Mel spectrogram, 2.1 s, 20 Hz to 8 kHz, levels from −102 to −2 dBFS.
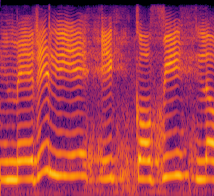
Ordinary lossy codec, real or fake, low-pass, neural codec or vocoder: none; fake; 7.2 kHz; codec, 16 kHz, 4.8 kbps, FACodec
